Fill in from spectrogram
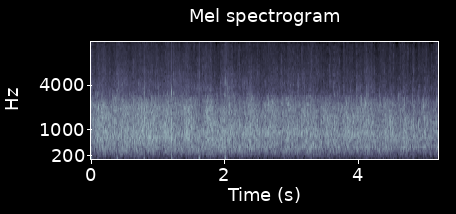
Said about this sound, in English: Well, let's give the Lord a hand clap of praise. Amen.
